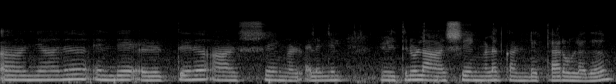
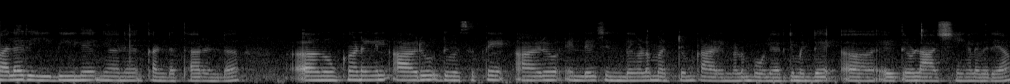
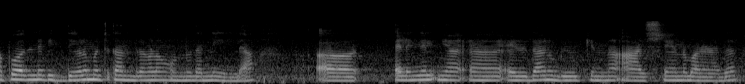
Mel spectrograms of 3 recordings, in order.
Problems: low volume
